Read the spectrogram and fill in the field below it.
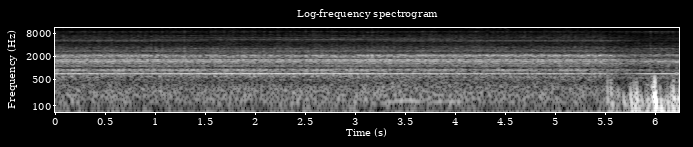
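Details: Package air conditioner that has made abnormal noise for a long time: a constant whirring hum with a fixed mid-pitched whine from the failing indoor fan motor, which was replaced during cleaning.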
